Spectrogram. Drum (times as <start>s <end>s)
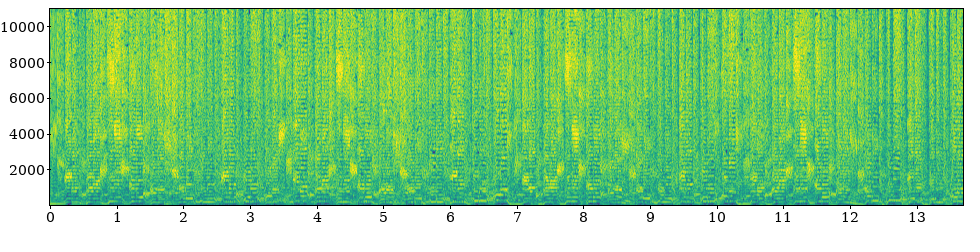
0.8s 9.4s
